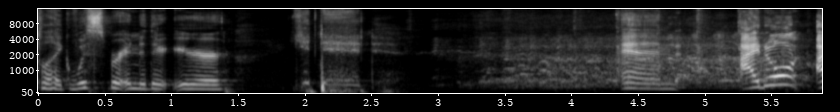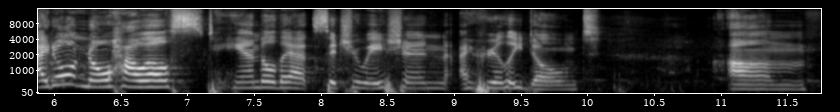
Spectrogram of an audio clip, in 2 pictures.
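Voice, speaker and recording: A woman in her thirties, a surgeon, giving a candid conference talk about her work, sarcastic and often laughing. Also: medium pitch. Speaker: surgeon and symposium speaker.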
